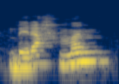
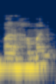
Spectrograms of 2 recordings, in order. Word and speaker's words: برہمن: سادہ لوح کافروں کو برہمن، ہم برحمن فارسی میں تلفظ ہے اور اردو میں ہم برہمن کہتے ہیں.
